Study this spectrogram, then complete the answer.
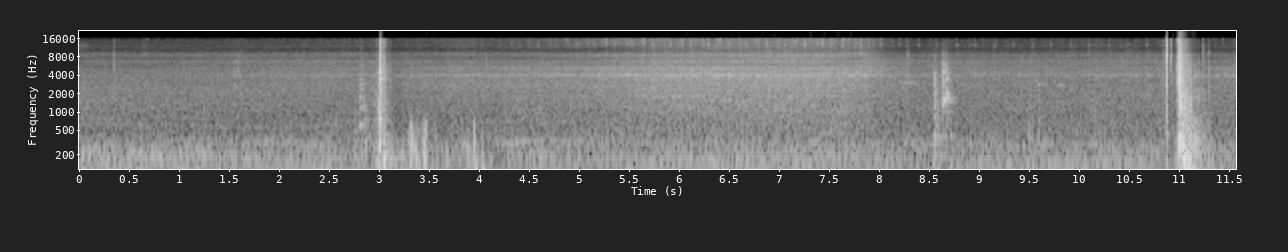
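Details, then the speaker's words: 2014 Ford E-350 XL van, 5.4L V8, automatic, 86,158 miles, run over an hour without overheating. A low, steady idle under door and handling clunks with no misses or knocks; smooth, healthy idle. "motor sounds good it revs up nice and it idles smooth"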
